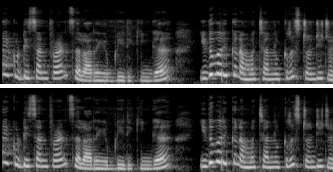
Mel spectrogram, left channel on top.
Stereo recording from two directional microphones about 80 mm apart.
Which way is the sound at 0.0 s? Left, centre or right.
Right.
